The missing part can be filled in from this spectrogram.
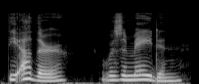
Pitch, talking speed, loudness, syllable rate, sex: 195 Hz, 150 wpm, -18 LUFS, 5.0 syllables/s, female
